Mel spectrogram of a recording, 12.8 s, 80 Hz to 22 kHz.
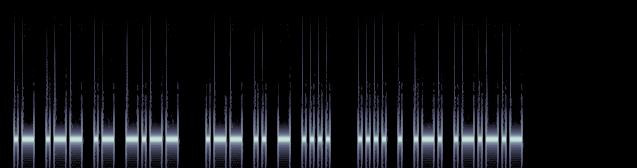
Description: Morse code, heard as a keyed tone, about 14 wpm, 700 Hz. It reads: AWAY WITH HER.
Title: Sentences from Top 1500 Words 15wpm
